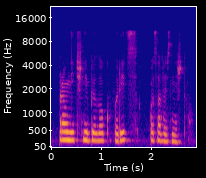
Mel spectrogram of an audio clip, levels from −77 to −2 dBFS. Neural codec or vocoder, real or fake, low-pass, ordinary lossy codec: none; real; 10.8 kHz; none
